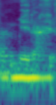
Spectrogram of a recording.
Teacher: F porque no tiene el punto dagene y por lo tanto se pronuncia de manera fricativa como una F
